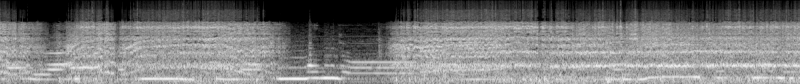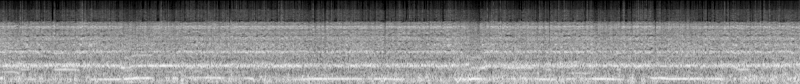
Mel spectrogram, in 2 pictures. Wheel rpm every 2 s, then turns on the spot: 130, 50, 190, 230, 230, 230, 230, 240.
none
